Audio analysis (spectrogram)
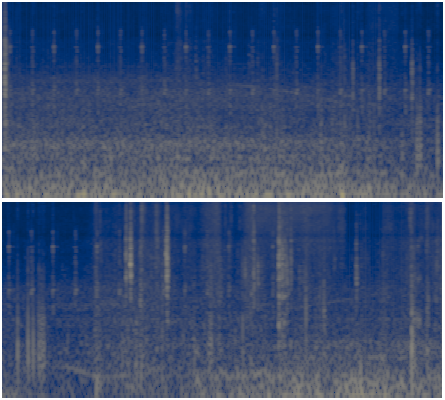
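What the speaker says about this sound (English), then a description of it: "Driving with some curvy roads." A car drives along winding roads, its steady low road rumble and engine noise filling the cabin throughout, with small clicks and rattles now and then.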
